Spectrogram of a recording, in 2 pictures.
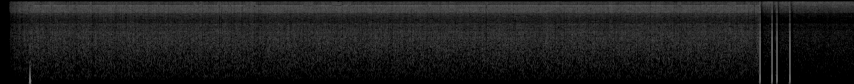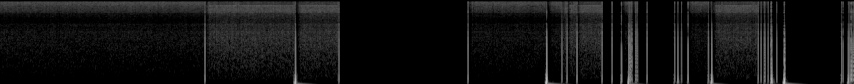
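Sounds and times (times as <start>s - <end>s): sharp clicks: 14.0s - 17.0s.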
